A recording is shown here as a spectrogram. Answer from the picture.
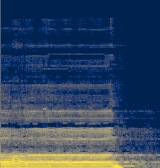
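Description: A man's chanting voice holds one long, steady note with a small waver near the start. It is the drawn-out close of "Bismillah" in a recited ruqyah. The note breaks off about one and a half seconds in, leaving a short pause.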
